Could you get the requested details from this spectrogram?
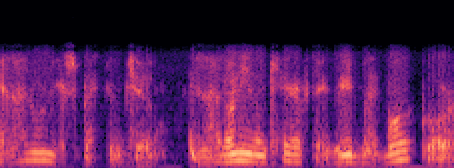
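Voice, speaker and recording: A man is speaking. His pace is fairly quick. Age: 60s. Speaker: radio host and author, father of a chronically ill child. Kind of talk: solo talk radio monologue. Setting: radio studio. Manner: halting, with frequent repetitions and fillers.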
